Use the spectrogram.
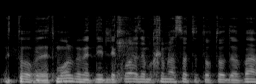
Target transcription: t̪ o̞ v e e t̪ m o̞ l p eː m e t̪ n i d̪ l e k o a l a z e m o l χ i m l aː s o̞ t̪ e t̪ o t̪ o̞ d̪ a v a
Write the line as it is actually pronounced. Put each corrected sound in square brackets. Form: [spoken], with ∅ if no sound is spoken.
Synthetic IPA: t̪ o̞ v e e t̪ m o̞ l [b] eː m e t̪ n i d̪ l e k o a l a z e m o l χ i m l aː s o̞ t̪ e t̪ o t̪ o̞ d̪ a v a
